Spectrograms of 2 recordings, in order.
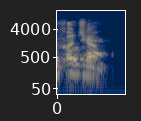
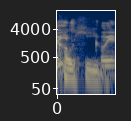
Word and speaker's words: Coheed: Coheed or Coheed? – That's Coheed. Cool. Coheed and Cambria. – Okay. – Sorry. – Coheed. I said it wrong.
